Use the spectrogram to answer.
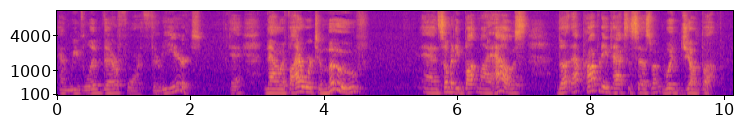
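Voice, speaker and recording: A man with an American accent, moderate pace, long, frequent pauses, and ordinary pitch variation, amid audible room echo and noticeable background noise. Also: fairly high pitch for a man. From California. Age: 60s. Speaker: political commentary show host. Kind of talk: casual political discussion. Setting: filmed in a design and events venue.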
